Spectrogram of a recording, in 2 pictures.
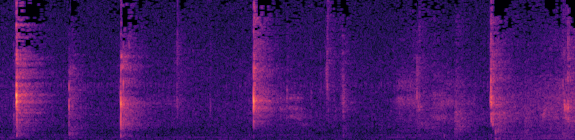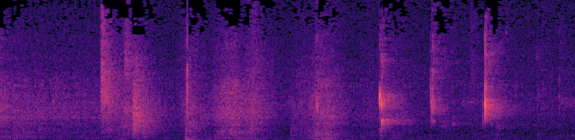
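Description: Close-miked eating: chewing with sharp, wet mouth clicks and lip smacks, one every second or so.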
